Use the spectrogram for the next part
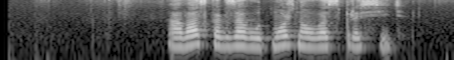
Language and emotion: Russian, neutral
